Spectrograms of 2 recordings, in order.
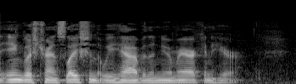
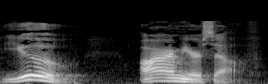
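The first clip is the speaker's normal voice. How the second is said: "You" loud and drawn out, then a pause; stress on YOU; 2 semitones higher, 4 dB louder, much slower than usual. Shown as a demonstration. Preacher showing the emphasis on the subject, stress on YOU. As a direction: hit "You" hard, then slowly "arm yourself". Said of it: "this puts an emphasis on the subject".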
